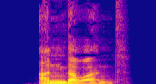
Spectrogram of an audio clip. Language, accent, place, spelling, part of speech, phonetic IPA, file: German, Germany, Berlin, andauernd, adjective / verb, [ˈanˌdaʊ̯ɐnt], De-andauernd.ogg
- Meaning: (verb) present participle of andauern; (adjective) constant, incessant (occuring very often, not necessarily a strictly ongoing activity)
